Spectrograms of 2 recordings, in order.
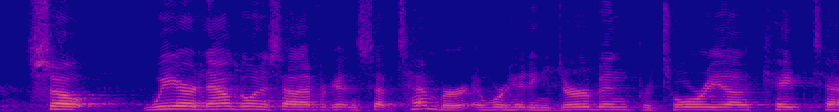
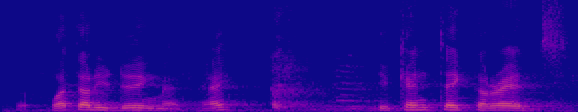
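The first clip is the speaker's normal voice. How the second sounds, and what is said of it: Poor put-on South African accent. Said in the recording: “It's a terrible South African accent, but I did my best.”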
